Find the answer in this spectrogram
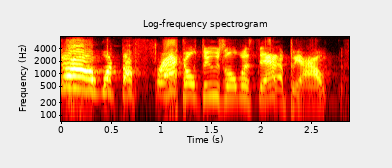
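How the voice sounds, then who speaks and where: A put-on character voice, high-pitched, with very wide pitch swings. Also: moderate pace. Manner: silly, exclaiming.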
